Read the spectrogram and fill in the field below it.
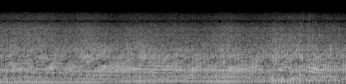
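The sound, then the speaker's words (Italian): A small Cessna propeller plane drones steadily and loudly throughout, its engine hum holding a constant pitch with layered harmonic buzz and no voices or breaks. This is the type of plane Mathias Rust flew over Estonia to Moscow in 1987. “Accade nel 1987, quando Mattias Rast, un ragazzino di 19 anni della DDR, a bordo di un piccolo Cessna, viola tutti i sistemi di difesa aerea sovietici sorvolando i paesi del nord e quindi l'Estonia per arrivare sopra Mosca.”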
